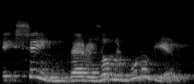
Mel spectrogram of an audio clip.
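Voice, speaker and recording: A man's voice: high-pitched, wildly swooping pitch, normal speed, fairly bright tone, faint music behind, full character voice. A man playing an officious, dim-witted palace guard in a pantomime, recorded in an echoey, noisy space. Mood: officious, deadpan. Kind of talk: slow rhyming pantomime acting. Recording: echoey hall, dull, noisy.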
